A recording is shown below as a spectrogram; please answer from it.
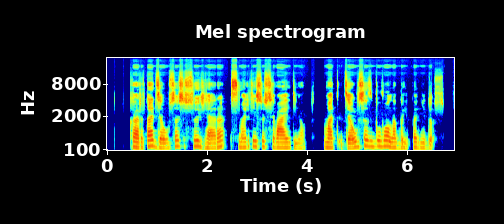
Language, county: Lithuanian, Alytus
